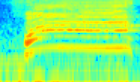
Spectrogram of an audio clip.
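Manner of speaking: sudden high startled "Ah!"; surprised yelp. Real, not acted. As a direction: jump up in pitch, startled. Dog grabs treat suddenly.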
